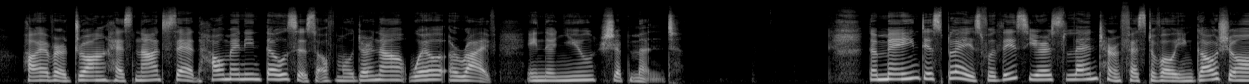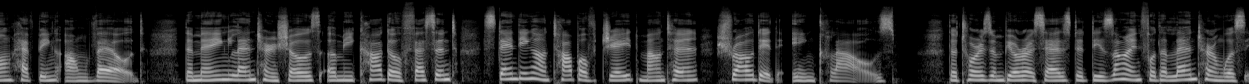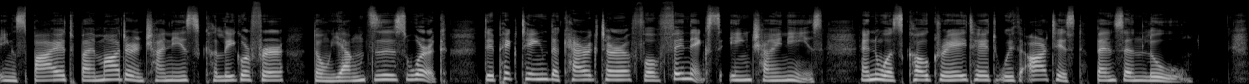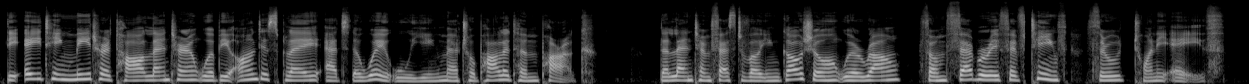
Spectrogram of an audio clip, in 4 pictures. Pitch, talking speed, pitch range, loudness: 195 Hz, 125 wpm, 185-215 Hz, -23 LUFS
